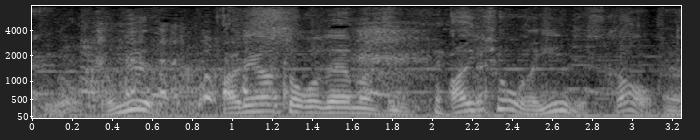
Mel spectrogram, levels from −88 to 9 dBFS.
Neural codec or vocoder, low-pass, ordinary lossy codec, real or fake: none; none; none; real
